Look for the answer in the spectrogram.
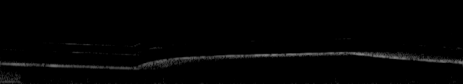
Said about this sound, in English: another siren?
